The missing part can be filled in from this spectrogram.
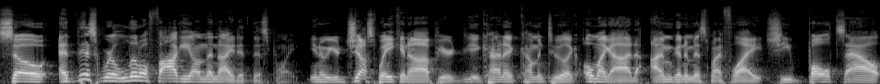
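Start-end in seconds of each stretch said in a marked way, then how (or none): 5.8-7.7 mock panicked voice, lower pitch. Retelling how she woke up late for her flight: imitating someone panicking. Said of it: "she gets up in a panic".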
